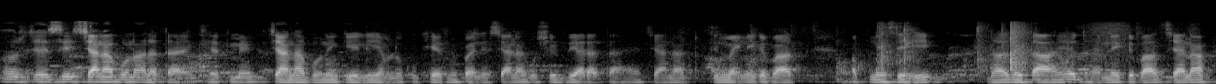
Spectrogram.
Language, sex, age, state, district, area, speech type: Hindi, male, 18-30, Uttar Pradesh, Ghazipur, urban, spontaneous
